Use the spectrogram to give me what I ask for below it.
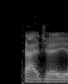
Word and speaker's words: Tyjae: Or Tajay. Am I saying that right? – Tajay, yeah.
